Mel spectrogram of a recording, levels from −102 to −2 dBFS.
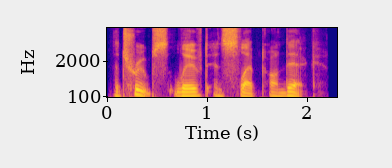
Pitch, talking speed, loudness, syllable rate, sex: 120 Hz, 180 wpm, -18 LUFS, 4.0 syllables/s, male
